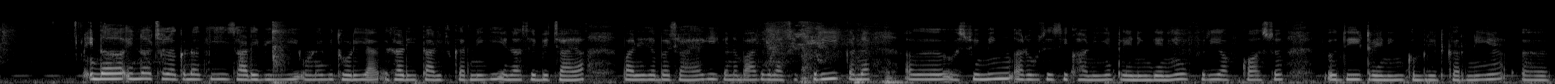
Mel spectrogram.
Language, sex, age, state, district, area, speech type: Dogri, female, 18-30, Jammu and Kashmir, Kathua, urban, spontaneous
